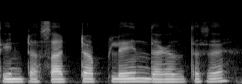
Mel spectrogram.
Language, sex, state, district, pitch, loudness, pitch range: Bengali, female, Tripura, West Tripura, 125 Hz, -18 LUFS, 120-130 Hz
